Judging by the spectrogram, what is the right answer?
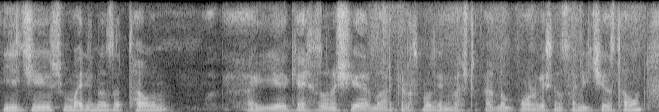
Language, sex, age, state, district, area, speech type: Kashmiri, male, 18-30, Jammu and Kashmir, Shopian, urban, spontaneous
